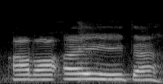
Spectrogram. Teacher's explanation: را کے اوپر فتح ہے، زبر ہے، اس لیے را کو تفخیم کے ساتھ پڑھیں گے، یعنی منہ بھر کر موٹا کر کے پڑھیں گے۔ ایتا حمزہ ہے، یا ساکن ما قبل فتح حرف لین بنتا ہے، نرمی کے ساتھ 1 سیکنڈ کی یا 1 الف کے برابر مد ہوگی۔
